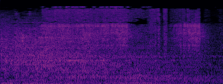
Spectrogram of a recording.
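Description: A film soundtrack sound effect: a steady, rough rushing noise over a low rumble. It starts abruptly just before and fades a little near the end.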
